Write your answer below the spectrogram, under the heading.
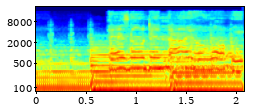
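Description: Background music with sustained bass notes and a melody line; the fuller arrangement comes back in about half a second in after a brief thinner passage.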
